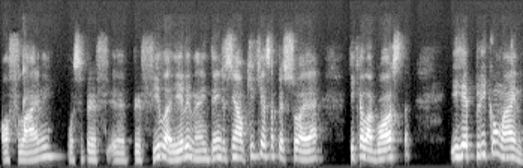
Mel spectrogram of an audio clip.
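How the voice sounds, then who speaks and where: A man speaks with a dark, mellow tone and a fairly high pitch. He keeps a moderate pace and ordinary pitch variation. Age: 30s. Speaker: digital marketing specialist. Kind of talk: live panel discussion.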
